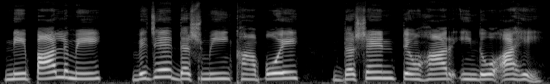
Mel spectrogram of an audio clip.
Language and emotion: Sindhi, neutral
